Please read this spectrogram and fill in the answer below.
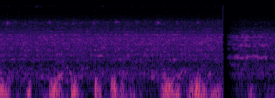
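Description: A run of irregular low thumps and rumbles from the phone being handled close to the microphone, over a faint hiss, cut off abruptly about three and a half seconds in.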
